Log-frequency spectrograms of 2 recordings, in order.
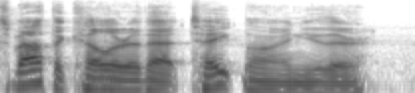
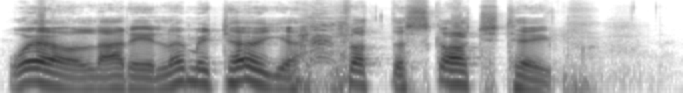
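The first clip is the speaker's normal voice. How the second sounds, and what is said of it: Put-on Scottish accent. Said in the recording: “That was my Scottish impression.”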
